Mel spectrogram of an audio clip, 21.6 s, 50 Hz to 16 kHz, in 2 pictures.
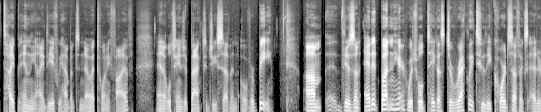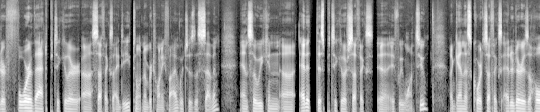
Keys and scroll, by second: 0.4-1.5 typing.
